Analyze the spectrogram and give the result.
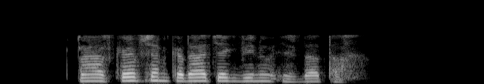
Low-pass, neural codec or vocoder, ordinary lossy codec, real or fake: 7.2 kHz; none; AAC, 16 kbps; real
